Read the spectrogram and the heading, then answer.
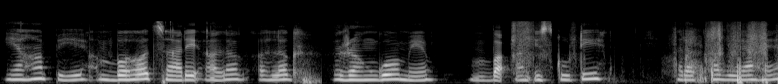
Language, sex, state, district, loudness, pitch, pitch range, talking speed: Hindi, female, Chhattisgarh, Balrampur, -19 LUFS, 215 Hz, 205-225 Hz, 90 wpm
